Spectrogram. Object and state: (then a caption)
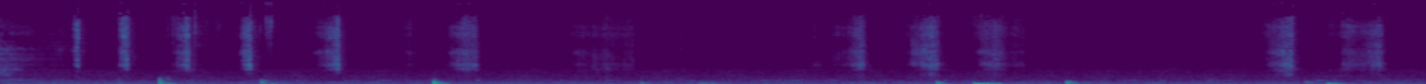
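Kinetic sand cone being scraped. A thin metal knife blade shaves and scrapes the surface of a small, solid, molded kinetic sand cone held in the hands. Soft, gritty rasping strokes come in bright hissy bursts over a quiet background, with eight low, dull taps where the blade catches the sand.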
